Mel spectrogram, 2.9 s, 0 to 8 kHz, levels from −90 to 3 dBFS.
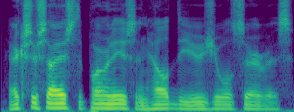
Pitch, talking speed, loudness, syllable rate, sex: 100 Hz, 165 wpm, -16 LUFS, 5.4 syllables/s, male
